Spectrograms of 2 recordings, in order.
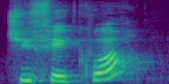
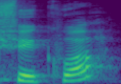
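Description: First: The word tu is fully pronounced. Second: The word tu is reduced or dropped. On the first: "Au lieu de" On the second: "qui est supprimé"

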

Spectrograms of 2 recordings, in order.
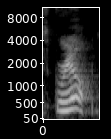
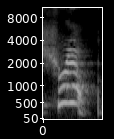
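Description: First: The word begins with an sk sound. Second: The word begins with an sh sound. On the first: The speaker calls it right. "No, it's scrimp" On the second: The speaker calls it wrong. "You want to shout and say it's shrimp"

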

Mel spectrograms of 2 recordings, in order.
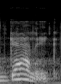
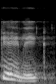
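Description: First: It is pronounced the Scottish way. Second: It is pronounced the usual non-Scottish way.

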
